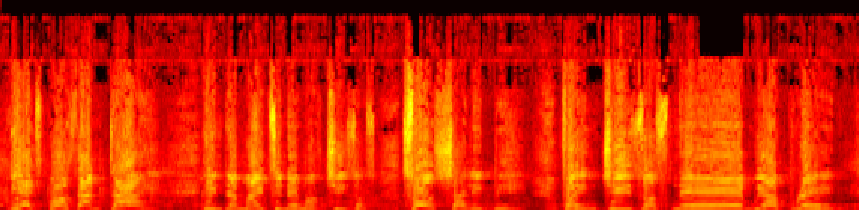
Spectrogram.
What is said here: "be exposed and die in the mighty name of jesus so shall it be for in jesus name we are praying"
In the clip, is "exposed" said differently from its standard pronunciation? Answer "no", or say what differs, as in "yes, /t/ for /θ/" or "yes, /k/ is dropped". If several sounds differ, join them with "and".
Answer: no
